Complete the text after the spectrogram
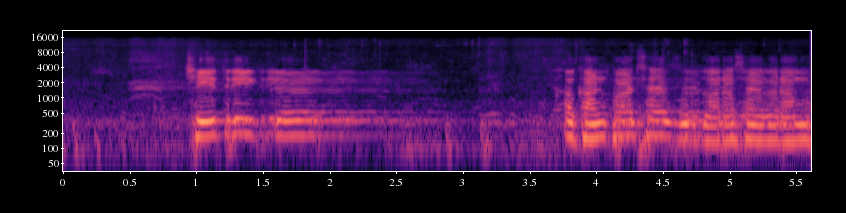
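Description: A man speaks loudly into a microphone through a loudspeaker, in a reverberant space.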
